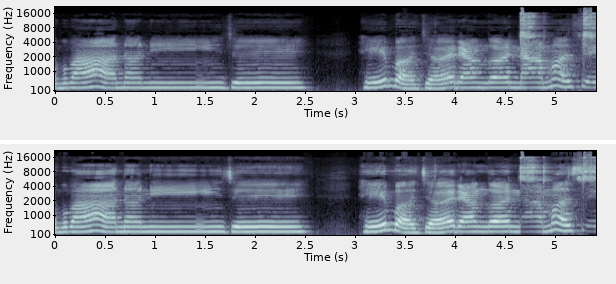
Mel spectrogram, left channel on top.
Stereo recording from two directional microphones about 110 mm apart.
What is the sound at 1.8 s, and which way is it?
Speech, 10° right (ahead or behind).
